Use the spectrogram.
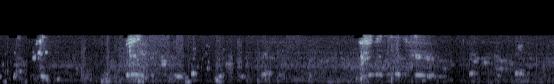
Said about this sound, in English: Yeah, she put on a praise song. She put on a praise song. Mute that sound. Mute that sound. That sound is too loud.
